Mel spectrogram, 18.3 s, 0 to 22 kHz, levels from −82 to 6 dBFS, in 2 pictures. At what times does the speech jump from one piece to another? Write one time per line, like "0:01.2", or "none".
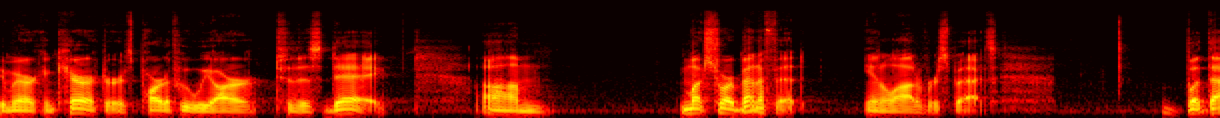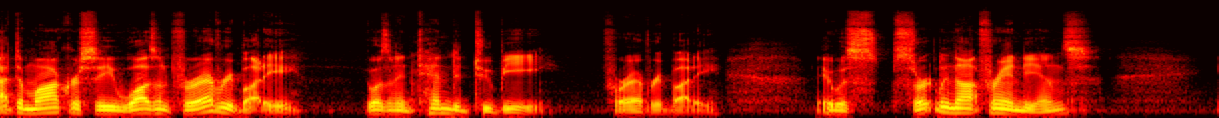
none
